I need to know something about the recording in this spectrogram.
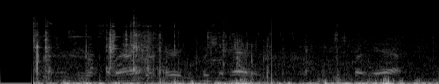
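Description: A moment of silence, then several people talking indistinctly over an uneven low rumble, with scattered knocks.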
